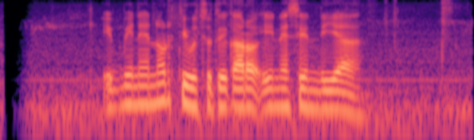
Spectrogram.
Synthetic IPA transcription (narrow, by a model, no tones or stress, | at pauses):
ʔimpinenʊrd̪̥i̤wud̥ʒ̥ṳt̪̚kekaɾoʔinesint̪ia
